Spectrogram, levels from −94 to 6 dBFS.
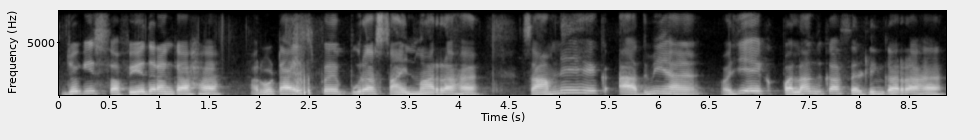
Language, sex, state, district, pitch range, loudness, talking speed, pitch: Hindi, male, Jharkhand, Garhwa, 170-210 Hz, -15 LUFS, 195 wpm, 190 Hz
